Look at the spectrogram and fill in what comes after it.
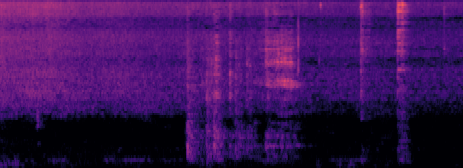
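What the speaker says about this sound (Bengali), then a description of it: "এবার ডালটা ঢেলে দেবো।" Lentil dal is poured into a pan of raw mango pieces fried soft in oil, setting off a burst of hissing sizzle and splashing after a quiet simmer, then fading into intermittent crackles.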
